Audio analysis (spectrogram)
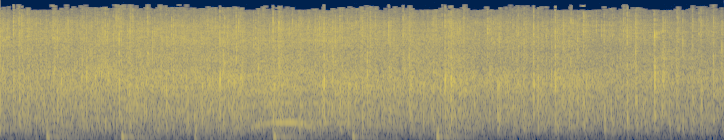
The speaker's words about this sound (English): If that's you, give God a hand. Clap for praise.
